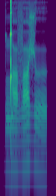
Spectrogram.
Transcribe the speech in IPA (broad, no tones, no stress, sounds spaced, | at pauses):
ŋ͡ǃ ɒ v ɒ ʒ ʊ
